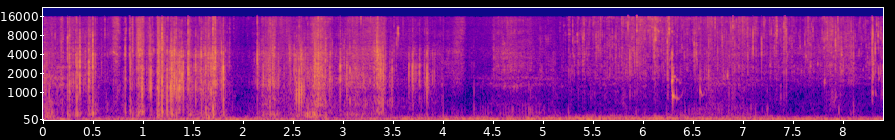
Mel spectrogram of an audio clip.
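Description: Ice shavings and slush crunching and sloshing in an ice-fishing hole as an artificial weed is pushed down into it: irregular scrapes and crunches that thin out about halfway through, with a few light clicks near the end.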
